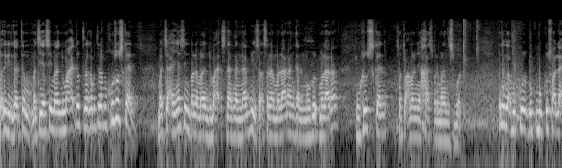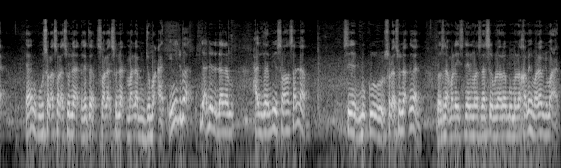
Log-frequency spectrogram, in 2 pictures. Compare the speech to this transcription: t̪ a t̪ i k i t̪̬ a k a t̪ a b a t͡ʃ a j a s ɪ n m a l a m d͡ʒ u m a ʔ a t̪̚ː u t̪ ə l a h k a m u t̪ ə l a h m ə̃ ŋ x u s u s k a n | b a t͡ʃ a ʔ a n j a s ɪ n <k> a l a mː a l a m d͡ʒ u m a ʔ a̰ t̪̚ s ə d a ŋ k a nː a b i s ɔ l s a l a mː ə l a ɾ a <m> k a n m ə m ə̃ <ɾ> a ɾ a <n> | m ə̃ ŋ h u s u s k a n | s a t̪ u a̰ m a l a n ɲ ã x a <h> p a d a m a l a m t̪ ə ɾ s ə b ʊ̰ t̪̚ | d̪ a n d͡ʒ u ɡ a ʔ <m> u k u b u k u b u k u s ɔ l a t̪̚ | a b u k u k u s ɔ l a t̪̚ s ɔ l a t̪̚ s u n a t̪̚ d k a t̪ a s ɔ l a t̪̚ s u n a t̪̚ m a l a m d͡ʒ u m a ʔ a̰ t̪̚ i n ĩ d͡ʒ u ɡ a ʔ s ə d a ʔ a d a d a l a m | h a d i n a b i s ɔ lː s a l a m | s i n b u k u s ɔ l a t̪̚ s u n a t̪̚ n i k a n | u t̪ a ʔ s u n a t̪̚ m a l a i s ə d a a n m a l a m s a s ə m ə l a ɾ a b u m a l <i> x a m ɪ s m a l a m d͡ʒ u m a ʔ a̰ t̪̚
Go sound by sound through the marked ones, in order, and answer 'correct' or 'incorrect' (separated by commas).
incorrect, incorrect, incorrect, incorrect, incorrect, incorrect, incorrect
